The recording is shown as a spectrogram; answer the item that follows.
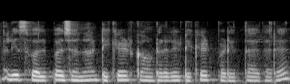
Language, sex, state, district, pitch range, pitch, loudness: Kannada, female, Karnataka, Shimoga, 180-205 Hz, 195 Hz, -14 LUFS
